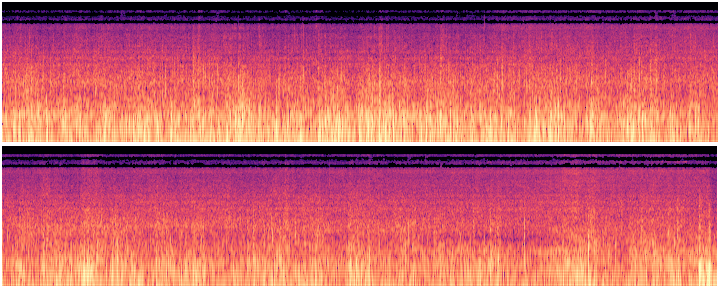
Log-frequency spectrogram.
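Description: Passenger train carriage running along the track, heard from an open window: a steady low rumble of wheels on rails with wind buffeting the microphone.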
